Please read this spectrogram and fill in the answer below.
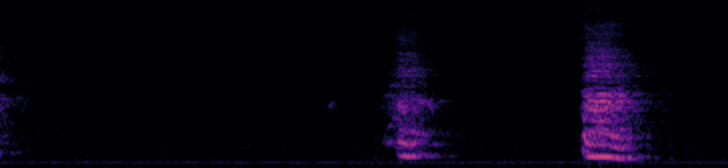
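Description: Two short harsh coughs in a quiet room with a low steady hum.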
